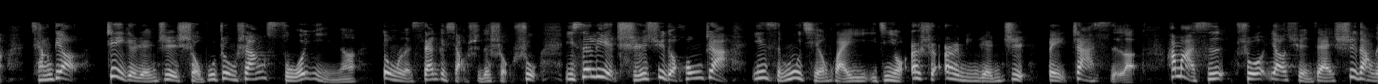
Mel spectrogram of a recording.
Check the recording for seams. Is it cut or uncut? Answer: uncut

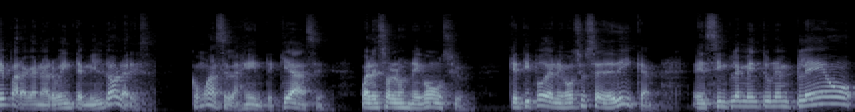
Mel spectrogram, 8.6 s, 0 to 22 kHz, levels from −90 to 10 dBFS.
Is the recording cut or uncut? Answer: uncut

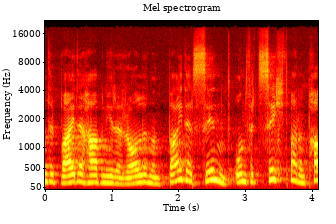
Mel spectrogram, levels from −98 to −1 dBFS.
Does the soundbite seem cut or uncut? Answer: cut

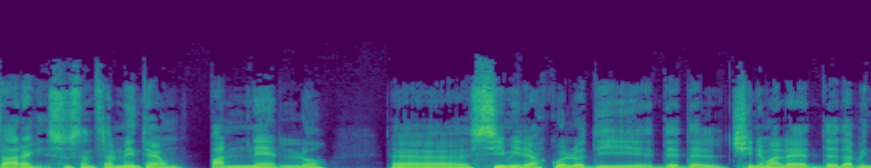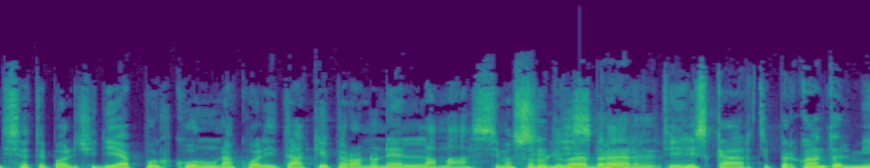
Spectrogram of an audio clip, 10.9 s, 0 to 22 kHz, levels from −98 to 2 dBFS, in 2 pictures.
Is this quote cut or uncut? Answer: uncut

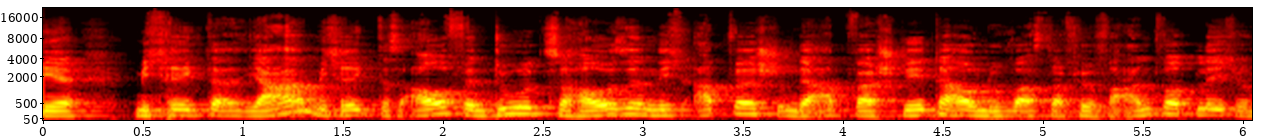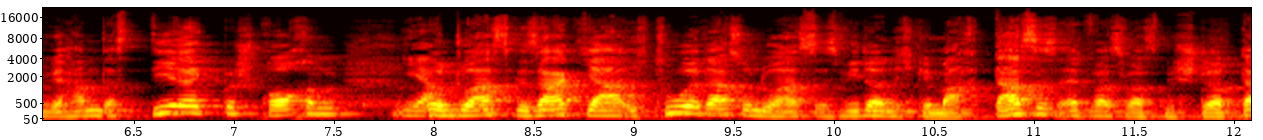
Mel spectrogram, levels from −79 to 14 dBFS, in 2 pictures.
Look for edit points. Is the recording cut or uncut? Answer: uncut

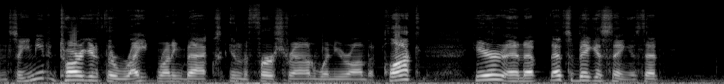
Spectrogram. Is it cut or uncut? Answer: uncut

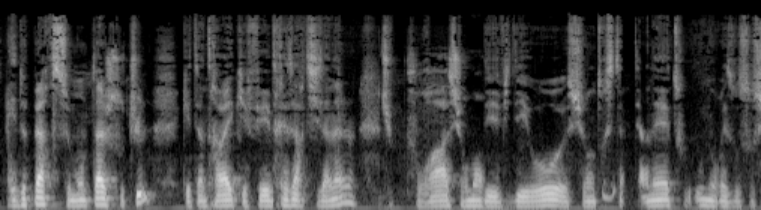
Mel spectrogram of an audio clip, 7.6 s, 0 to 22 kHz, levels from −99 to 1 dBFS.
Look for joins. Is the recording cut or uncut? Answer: cut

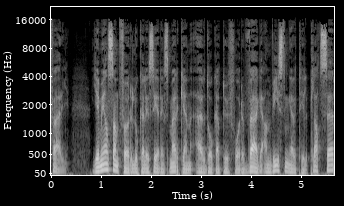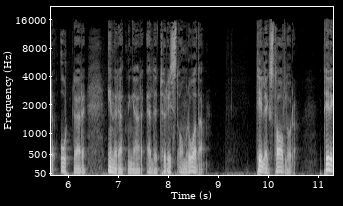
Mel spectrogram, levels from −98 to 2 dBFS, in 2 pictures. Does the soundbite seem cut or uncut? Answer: uncut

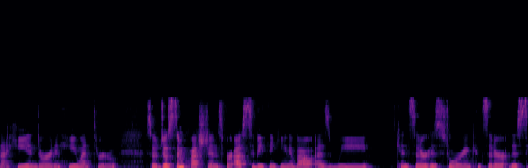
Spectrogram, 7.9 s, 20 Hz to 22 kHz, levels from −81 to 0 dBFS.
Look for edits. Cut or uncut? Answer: uncut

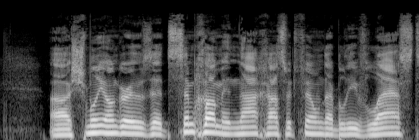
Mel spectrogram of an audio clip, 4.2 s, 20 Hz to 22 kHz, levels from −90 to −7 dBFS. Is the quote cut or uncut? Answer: cut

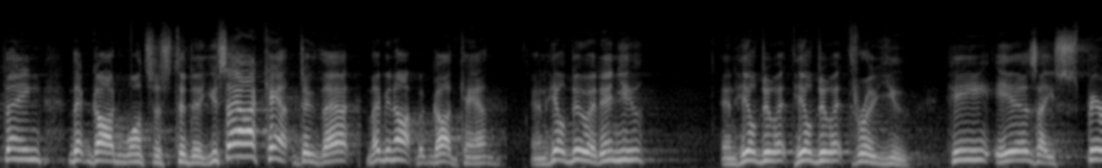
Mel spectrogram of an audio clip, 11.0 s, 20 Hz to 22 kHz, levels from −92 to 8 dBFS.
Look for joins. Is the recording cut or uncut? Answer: cut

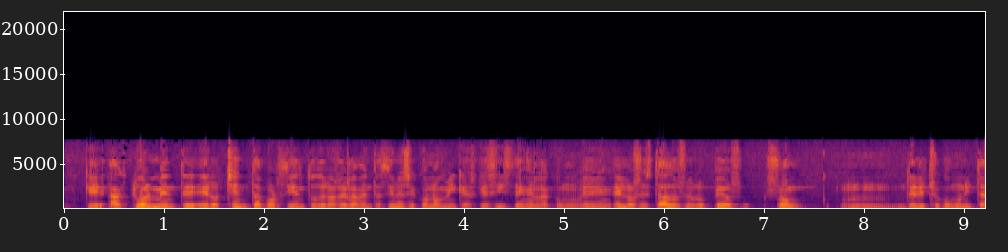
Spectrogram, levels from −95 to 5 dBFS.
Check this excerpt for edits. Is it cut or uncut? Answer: cut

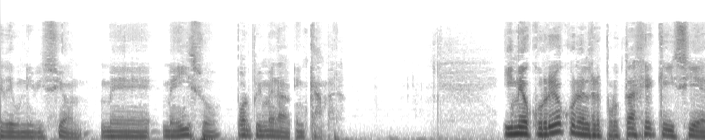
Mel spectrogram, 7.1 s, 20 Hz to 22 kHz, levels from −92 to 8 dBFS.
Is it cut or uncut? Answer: cut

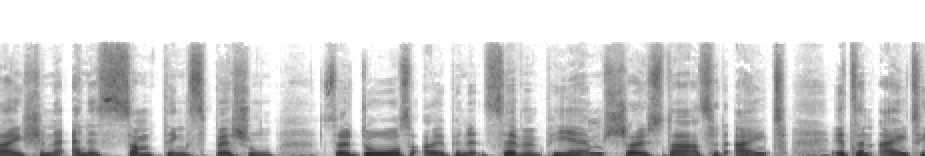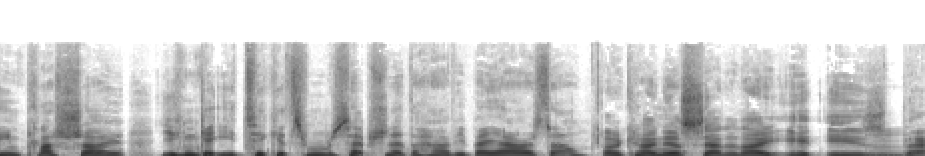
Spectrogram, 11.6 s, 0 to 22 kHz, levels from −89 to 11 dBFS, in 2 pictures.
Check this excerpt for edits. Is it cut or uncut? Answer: uncut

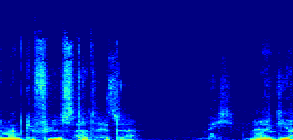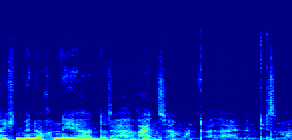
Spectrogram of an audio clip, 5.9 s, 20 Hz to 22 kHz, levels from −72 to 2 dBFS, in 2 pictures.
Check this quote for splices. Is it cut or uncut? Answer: cut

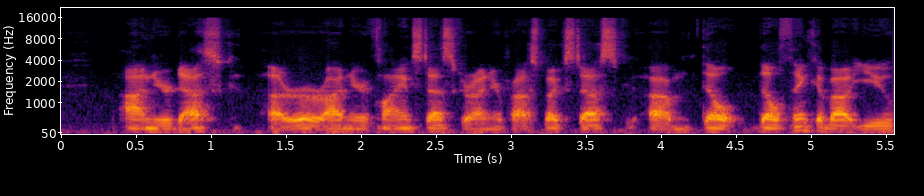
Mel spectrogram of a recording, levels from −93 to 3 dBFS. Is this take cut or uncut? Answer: uncut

